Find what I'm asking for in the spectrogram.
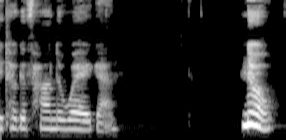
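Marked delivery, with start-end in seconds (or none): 2.4-2.8 loud, higher refusal; horrified thought. A narrator's reading. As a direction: recoil from the idea. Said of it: "he thought".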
